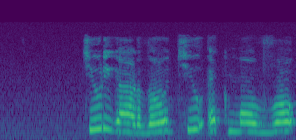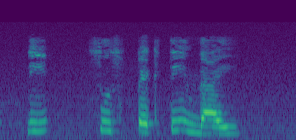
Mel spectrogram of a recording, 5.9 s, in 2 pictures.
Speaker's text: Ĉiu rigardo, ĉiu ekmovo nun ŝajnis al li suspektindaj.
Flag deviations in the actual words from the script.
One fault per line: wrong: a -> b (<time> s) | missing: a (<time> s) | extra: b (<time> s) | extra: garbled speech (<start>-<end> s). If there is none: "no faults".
missing: nun ŝajnis al (2.8 s)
